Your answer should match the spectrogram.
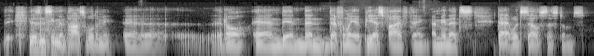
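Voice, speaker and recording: A man with a deep, low voice chats casually as a podcast co-host. He speaks haltingly, often repeating words. The audio is a little dull. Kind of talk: casual gaming chat. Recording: slightly dull, muffled audio.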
